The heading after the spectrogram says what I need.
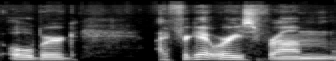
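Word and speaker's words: Åberg: in my past podcasts I call him l aberer so I it's l oberg I forget where he's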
